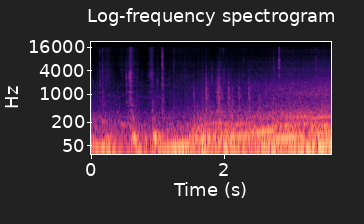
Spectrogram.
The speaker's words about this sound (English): But there's no actual road to get there, so we're driving over sand dunes.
